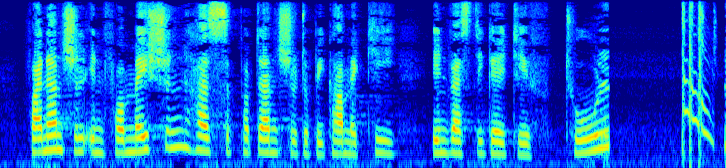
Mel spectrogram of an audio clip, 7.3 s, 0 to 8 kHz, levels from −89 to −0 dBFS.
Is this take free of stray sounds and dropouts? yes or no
no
